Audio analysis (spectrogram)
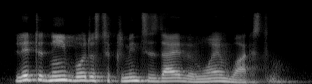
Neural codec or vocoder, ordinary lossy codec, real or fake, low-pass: codec, 24 kHz, 0.9 kbps, WavTokenizer, large speech release; none; fake; none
